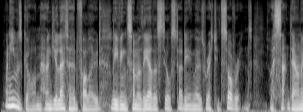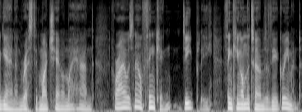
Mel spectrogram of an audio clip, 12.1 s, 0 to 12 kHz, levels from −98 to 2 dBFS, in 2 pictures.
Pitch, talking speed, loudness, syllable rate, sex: 120 Hz, 205 wpm, -18 LUFS, 5.7 syllables/s, male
